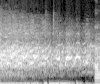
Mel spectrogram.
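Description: Laughter, thin-sounding and without low tones, made up of many small wavering high-pitched voices like a laughing sound effect, with a man's speech beginning near the end.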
